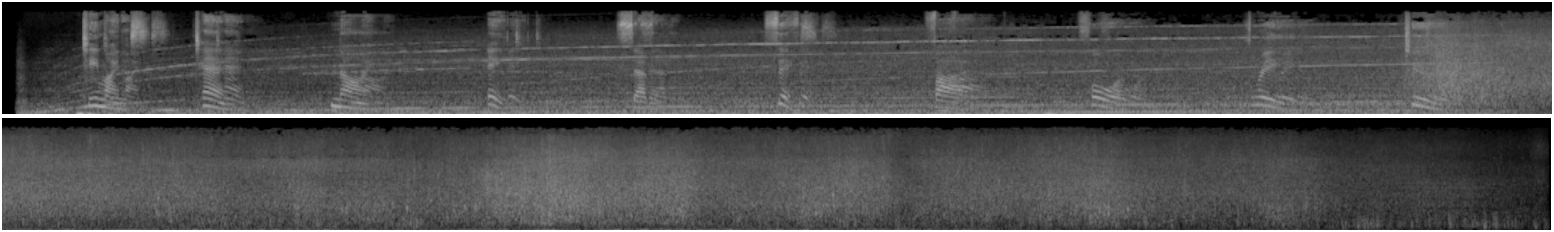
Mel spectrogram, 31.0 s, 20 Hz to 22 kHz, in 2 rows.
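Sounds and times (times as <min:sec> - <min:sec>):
waves washing ashore: 0:14.0 - 0:30.9
wind on microphone: 0:25.6 - 0:30.9.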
